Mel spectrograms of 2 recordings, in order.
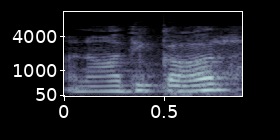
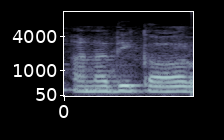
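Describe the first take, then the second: First: अनाधिकार with long aa after n; long second vowel. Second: Said in the usual way. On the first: Shown as a demonstration. Teacher showing a common error, long second vowel. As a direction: stretch the ना in अनाधिकार. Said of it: "नहीं". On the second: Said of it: "होता है".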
